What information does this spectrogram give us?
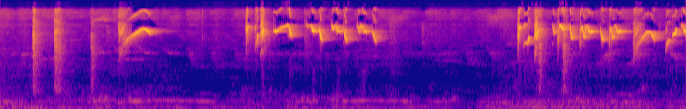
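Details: Vigorously singing sunbird (gacor) gives a lone high slurred whistle, then rapid runs of four or five sharp, high descending-rising notes after pauses, over a faint low hum and a few clicks.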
